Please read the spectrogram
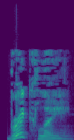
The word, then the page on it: bricklaying: British English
